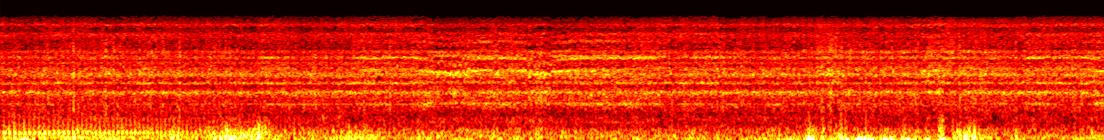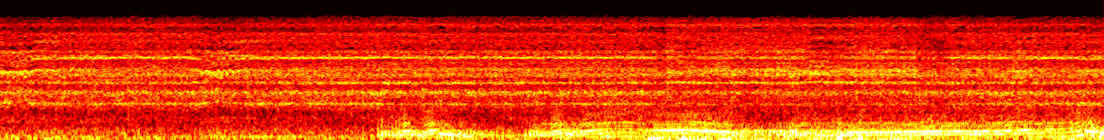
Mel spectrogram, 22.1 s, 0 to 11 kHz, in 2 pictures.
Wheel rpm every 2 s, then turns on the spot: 200, 200, 190, 200, 200, 200, 200, 200, 200, 200, 200.
none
